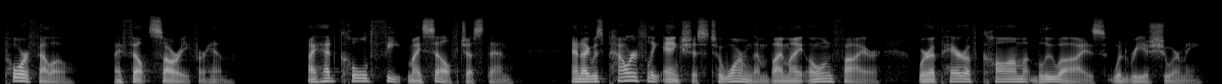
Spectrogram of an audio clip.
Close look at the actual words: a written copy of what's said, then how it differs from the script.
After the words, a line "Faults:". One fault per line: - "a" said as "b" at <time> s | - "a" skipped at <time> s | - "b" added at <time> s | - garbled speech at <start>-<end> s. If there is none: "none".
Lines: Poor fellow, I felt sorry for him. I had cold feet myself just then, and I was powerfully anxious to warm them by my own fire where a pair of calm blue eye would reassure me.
Poor fellow, I felt sorry for him. I had cold feet myself just then, and I was powerfully anxious to warm them by my own fire where a pair of calm blue eyes would reassure me.
Faults:
- "eye" said as "eyes" at 10.6 s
